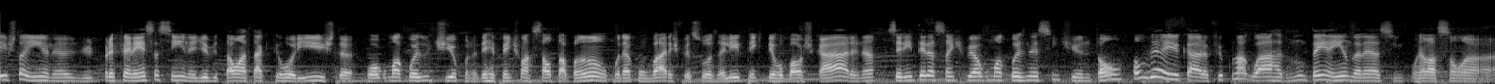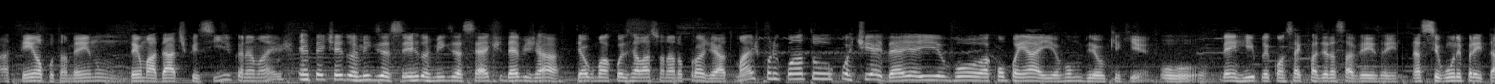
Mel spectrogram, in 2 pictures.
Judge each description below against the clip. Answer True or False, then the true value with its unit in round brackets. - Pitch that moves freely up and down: False (3.2 semitones)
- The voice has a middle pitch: True (165 Hz)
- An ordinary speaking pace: False (220 wpm)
